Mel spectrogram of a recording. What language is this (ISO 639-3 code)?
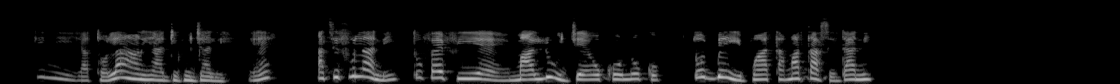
yor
